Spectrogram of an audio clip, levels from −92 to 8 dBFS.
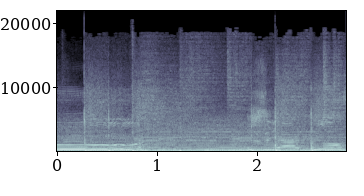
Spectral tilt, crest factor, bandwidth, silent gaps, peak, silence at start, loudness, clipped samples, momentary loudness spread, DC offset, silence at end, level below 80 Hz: -5 dB/octave; 12 dB; 19.5 kHz; none; -2 dBFS; 0 s; -15 LUFS; under 0.1%; 5 LU; under 0.1%; 0 s; -24 dBFS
